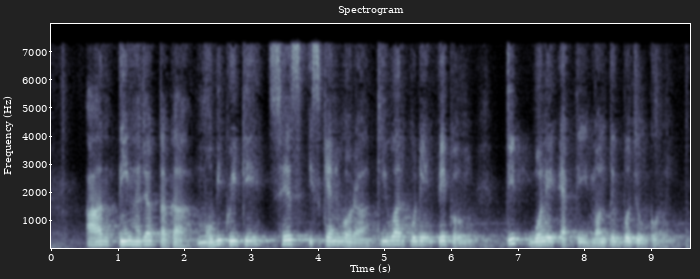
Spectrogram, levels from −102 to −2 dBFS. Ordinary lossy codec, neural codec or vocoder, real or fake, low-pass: none; codec, 16 kHz, 1.1 kbps, Voila-Tokenizer; fake; none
